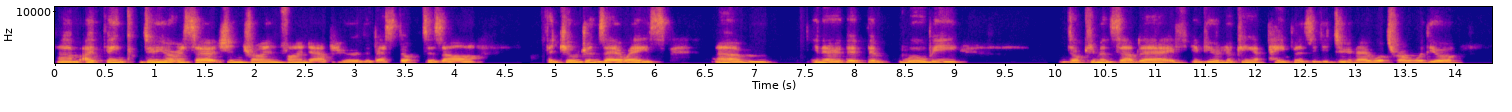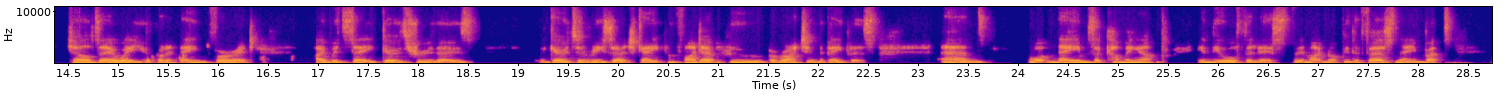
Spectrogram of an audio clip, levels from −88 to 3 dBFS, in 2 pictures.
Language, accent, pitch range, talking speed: English, British, 180-195 Hz, 180 wpm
